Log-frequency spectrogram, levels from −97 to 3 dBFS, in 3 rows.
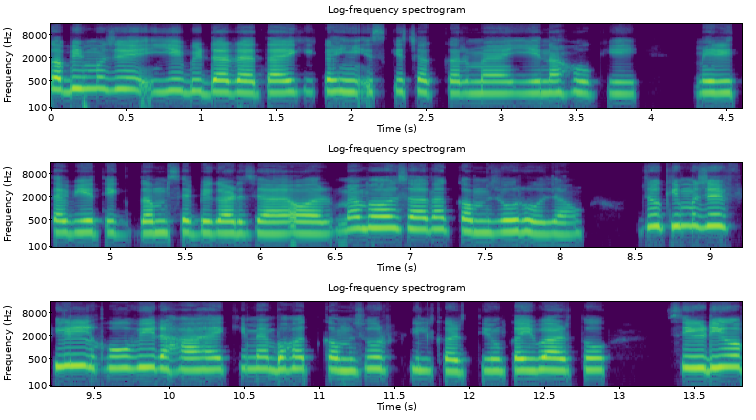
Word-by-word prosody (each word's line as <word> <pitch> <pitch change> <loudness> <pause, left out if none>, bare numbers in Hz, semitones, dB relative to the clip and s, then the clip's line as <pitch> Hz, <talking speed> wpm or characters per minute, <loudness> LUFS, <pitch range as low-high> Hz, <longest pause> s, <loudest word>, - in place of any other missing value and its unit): कभी 305 +1 +5
मुझे 310 -1 -1
ये 265 +2 -4
भी 265 +1 -4
डर 255 0 +3
रहता 245 -1 +1
है 250 +1 +3
कि 255 - -16
कहीं 260 -2 0
इसके 260 +1 -9
चक्कर 245 -2 -4
में 235 0 -3
ये 235 +1 -4
ना 245 - -1
हो 240 - -2
कि 230 -1 -7 0.4
मेरी 245 0 +1
तबियत 235 0 0
एकदम 225 +1 -2
से 240 - +1
बिगड़ 225 0 +1
जाए 220 0 +1
और 220 0 +2
मैं 295 +1 -1
बहुत 310 0 +5
ज़्यादा 285 -1 +2
कमज़ोर 240 -1 +2
हो 225 -3 +1
जाऊँ, 215 0 -6 0.4
जो 340 - +3
कि 345 +2 +1
मुझे 345 0 +3
फील 330 0 +3
हो 285 0 +2
भी 300 +1 +3
रहा 270 -2 +1
है, 260 0 +1
कि 270 +2 -13
मैं 275 -1 -2
बहुत 270 0 +1
कमजोर 265 +1 0
फील 260 -1 -8
करती 235 +1 -2
हूँ। 245 0 -1
कई 250 0 +5
बार 260 -1 +5
तो 260 0 +1 0.5
सीढ़ियों 295 +1 +5
255 Hz, 210 wpm, -21 LUFS, 235-285 Hz, 0.5 s, कभी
